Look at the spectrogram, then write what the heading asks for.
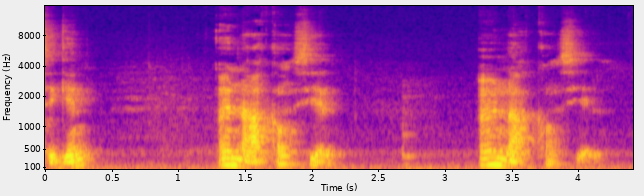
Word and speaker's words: un arc-en-ciel: So, example, un arc-en-ciel. So, ici, here, there is a liaison. I'm pronouncing that liaison.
